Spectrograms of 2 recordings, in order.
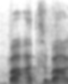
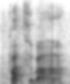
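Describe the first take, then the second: First: The vowel after the first syllable is sounded. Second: The vowel after the first syllable is dropped. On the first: The speaker calls it right. "dia tidak eh, dibuang uh, dalam bunyi" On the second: The speaker calls it wrong. "Tak ada dibaca fat ba'a"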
